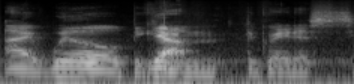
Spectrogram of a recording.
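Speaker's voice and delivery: usual speaking voice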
